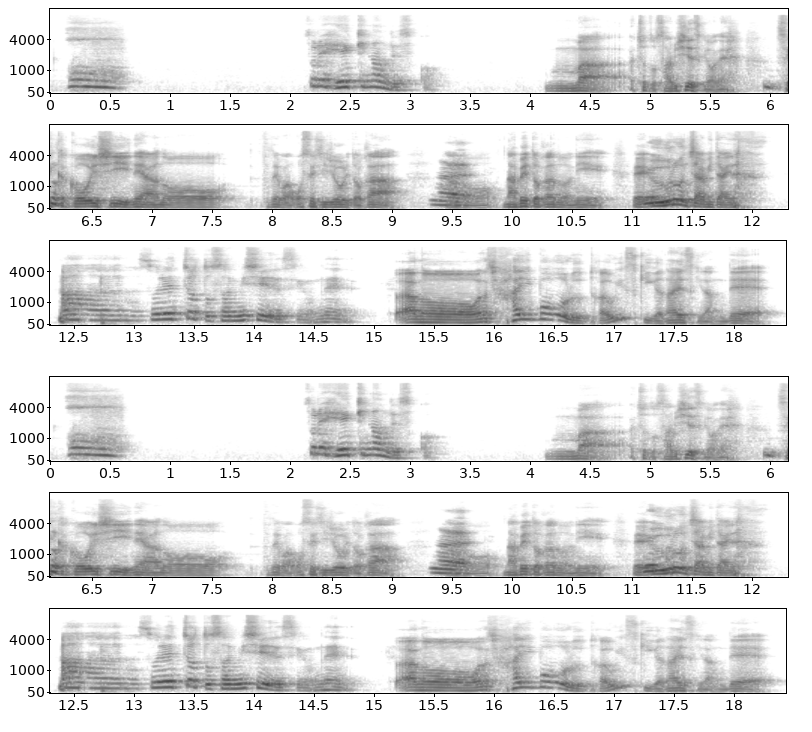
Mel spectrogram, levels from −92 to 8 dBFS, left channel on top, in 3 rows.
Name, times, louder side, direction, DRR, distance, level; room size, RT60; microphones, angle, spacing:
voice 1, 0.1-0.6 2.1-3.2 5.9-6.3 9.3-9.7 11.1-11.2 12.4-14.8, right 2 dB, 25° right, 0.7 m, -29 dB
voice 2, 4.1-7.6 7.9-9.0 9.4-12.1 15.2-18.3, left 2 dB, 25° left, 0.3 m, -31 dB
3.3 x 2.4 x 4.1 m
head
